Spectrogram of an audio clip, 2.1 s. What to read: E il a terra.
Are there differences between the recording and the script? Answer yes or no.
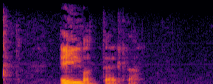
no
